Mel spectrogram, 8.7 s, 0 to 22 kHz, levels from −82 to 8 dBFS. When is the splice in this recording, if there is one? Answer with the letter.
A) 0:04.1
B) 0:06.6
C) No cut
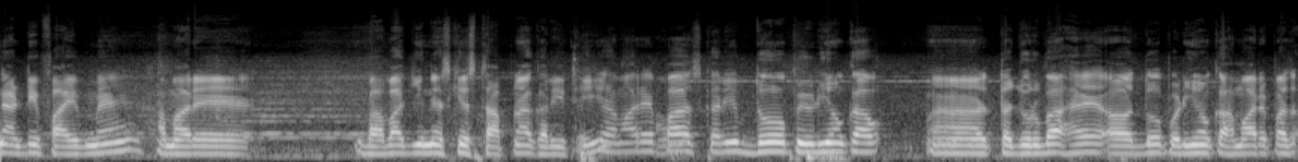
A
